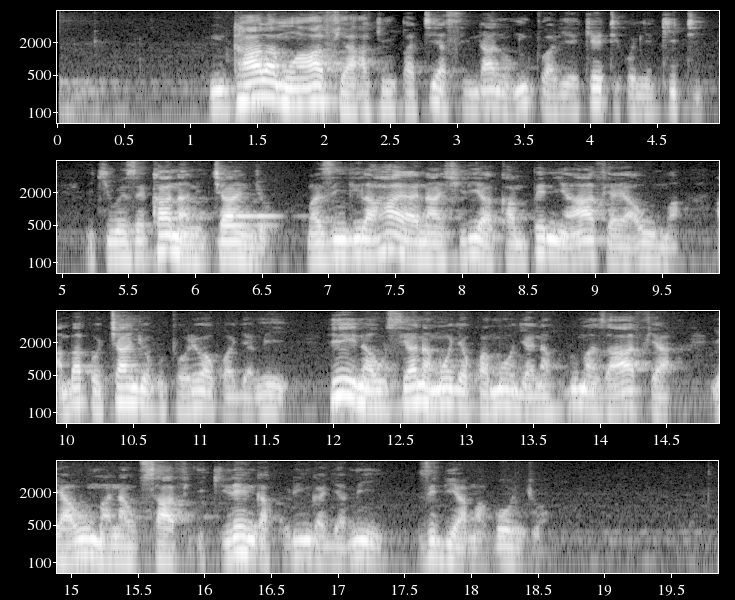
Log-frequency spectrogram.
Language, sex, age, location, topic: Swahili, male, 25-35, Dar es Salaam, health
